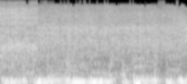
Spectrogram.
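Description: Onions, tomatoes and curry leaves sautéing in a pan, a loud continuous sizzle close up, with rhythmic stirring scrapes repeating about every half second.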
